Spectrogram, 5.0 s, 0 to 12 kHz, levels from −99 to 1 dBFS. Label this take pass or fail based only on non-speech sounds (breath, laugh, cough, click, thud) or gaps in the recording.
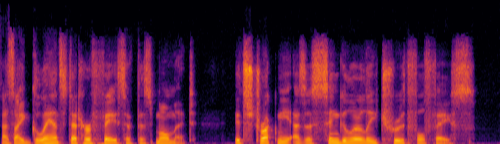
pass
